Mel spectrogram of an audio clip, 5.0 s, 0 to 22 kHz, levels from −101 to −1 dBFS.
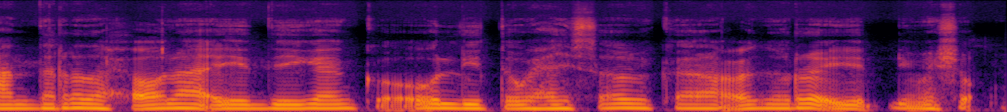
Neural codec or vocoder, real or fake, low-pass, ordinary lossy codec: none; real; none; none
